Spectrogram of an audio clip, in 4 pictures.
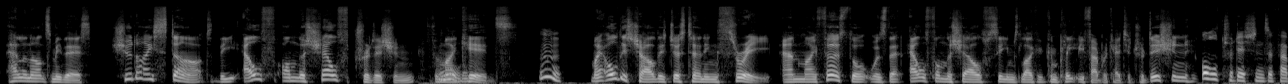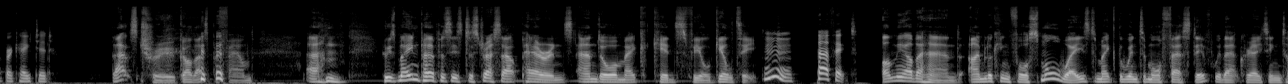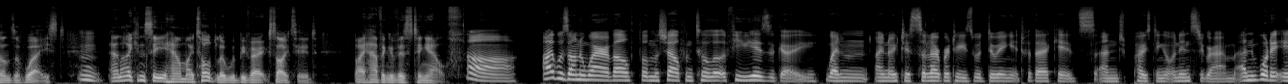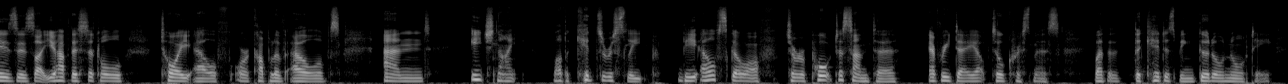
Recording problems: none

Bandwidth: 15.5 kHz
